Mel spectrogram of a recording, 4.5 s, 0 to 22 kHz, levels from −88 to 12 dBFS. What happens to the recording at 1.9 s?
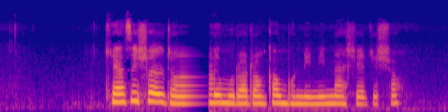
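From 1.81 to 2.11 s, the last sound stretches into a fading buzz. About 0.28 s is then skipped. This is likely a long network dropout.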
